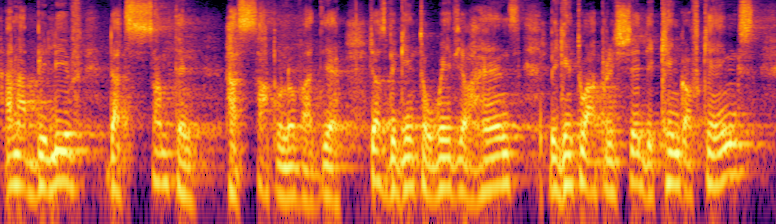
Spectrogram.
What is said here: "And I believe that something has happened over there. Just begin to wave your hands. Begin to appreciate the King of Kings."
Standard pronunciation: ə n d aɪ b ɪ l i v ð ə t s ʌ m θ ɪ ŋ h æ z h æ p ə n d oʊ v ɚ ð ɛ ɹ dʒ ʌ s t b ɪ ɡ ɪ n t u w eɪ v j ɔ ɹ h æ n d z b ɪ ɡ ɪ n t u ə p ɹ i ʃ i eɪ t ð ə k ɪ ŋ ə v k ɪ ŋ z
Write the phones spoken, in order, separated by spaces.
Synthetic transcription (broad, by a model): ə n aɪ b ɪ l i v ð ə t s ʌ m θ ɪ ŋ h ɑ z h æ p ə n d oʊ v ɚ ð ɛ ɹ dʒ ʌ s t b ɪ ɡ ɪ n t u w eɪ v j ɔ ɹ h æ n d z b ɪ ɡ ɪ n t u ə p ɹ i ʃ i eɪ t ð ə k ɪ ŋ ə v k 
